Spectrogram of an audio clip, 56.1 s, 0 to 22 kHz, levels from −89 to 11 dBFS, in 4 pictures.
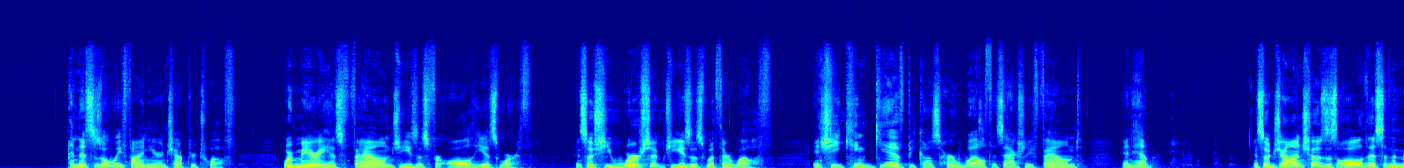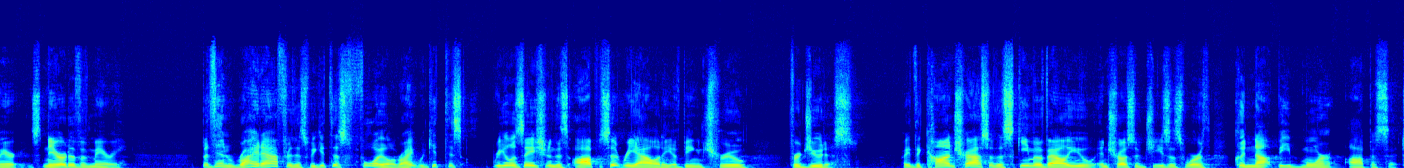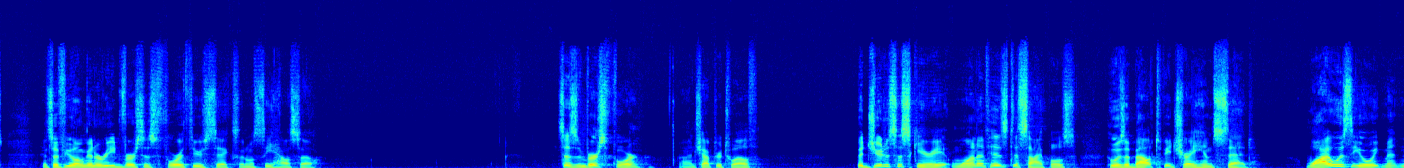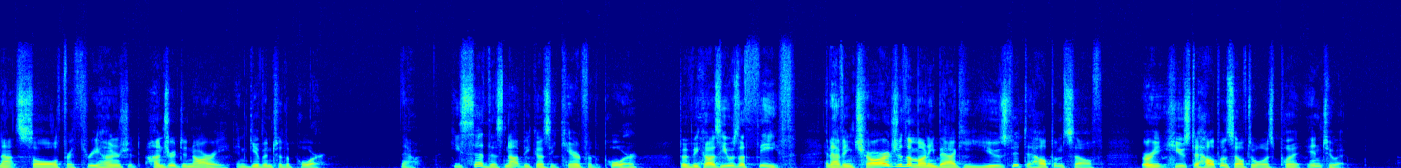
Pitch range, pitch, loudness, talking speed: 140-175 Hz, 155 Hz, -31 LUFS, 205 wpm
